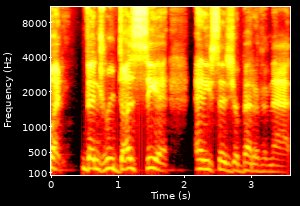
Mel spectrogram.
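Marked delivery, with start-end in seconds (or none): 2.7-3.6 mock-muttering under the breath, much lower and quieter. Recounting the NXT champion's reaction, retelling a mutter under the breath. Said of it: "like under his breath".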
